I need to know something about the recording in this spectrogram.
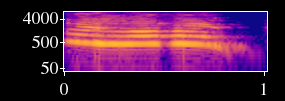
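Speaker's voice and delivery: high squealing laugh through the words; delighted laughing squeal; laughing out loud. Real, not acted. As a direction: laugh as you say it. Laughing hard at own story.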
